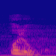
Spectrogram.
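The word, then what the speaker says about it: أولو: ألو ألو ألو، الواو الأولى لا تنطق عندنا ألو، لكن تكتب، والألف بعد الواو الثانية، هكذا الرسم العثماني.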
